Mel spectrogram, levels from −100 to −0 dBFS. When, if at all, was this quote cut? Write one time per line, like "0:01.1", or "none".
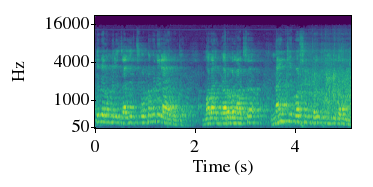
0:02.0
